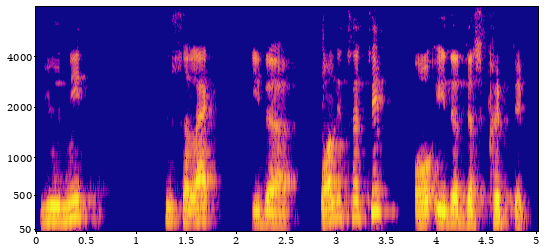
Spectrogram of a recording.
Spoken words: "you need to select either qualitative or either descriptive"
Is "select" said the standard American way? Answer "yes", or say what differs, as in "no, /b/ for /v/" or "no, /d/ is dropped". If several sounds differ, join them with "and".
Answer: yes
